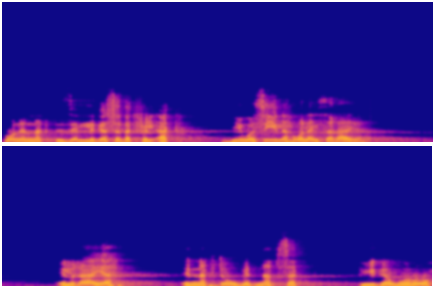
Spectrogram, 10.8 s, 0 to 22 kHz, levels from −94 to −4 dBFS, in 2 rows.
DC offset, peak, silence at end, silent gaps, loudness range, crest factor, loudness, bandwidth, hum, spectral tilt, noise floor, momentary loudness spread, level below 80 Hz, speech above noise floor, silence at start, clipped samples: under 0.1%; -4 dBFS; 0 s; none; 3 LU; 14 dB; -19 LUFS; 7.6 kHz; none; -5 dB/octave; -57 dBFS; 11 LU; -46 dBFS; 39 dB; 0.05 s; under 0.1%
